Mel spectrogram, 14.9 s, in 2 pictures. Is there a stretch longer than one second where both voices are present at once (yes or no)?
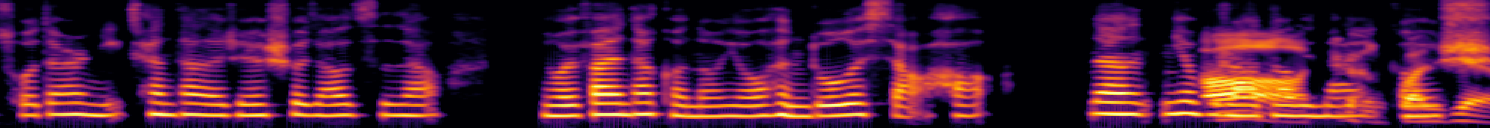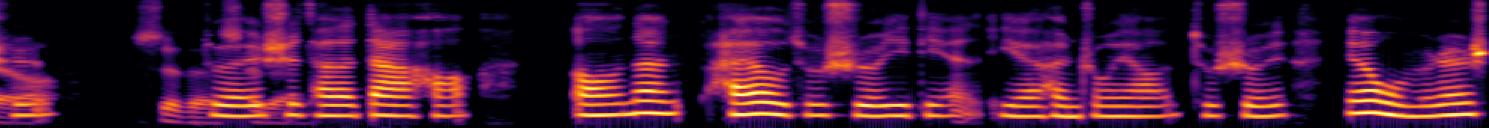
yes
